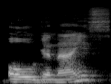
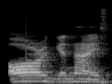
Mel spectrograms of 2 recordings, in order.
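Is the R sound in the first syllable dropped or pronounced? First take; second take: dropped; pronounced. First: The R in the first syllable is dropped. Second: The R in the first syllable is clearly pronounced. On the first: The speaker calls it wrong. "I heard someone mispronounce it as organize" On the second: The speaker calls it right. "you need to pronounce the R in the or"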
